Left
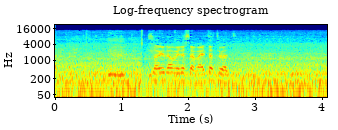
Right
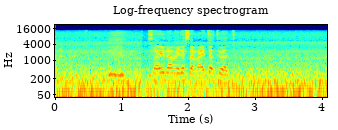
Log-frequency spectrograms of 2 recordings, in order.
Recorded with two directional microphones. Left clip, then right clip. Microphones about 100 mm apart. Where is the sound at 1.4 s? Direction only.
5° right (ahead or behind).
